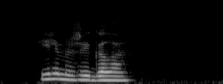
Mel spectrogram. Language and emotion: Russian, neutral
